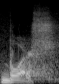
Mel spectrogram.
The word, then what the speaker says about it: borscht: was talking about I don't know why borch is spelled with a t in English because in Russian there's no T sound in it at all it's just b o r sh so borch the main ingredients in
